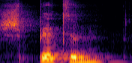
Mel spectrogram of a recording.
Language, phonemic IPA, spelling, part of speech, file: Dutch, /ˈspɪtə(n)/, spitten, verb / noun, Nl-spitten.ogg
- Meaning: plural of spit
